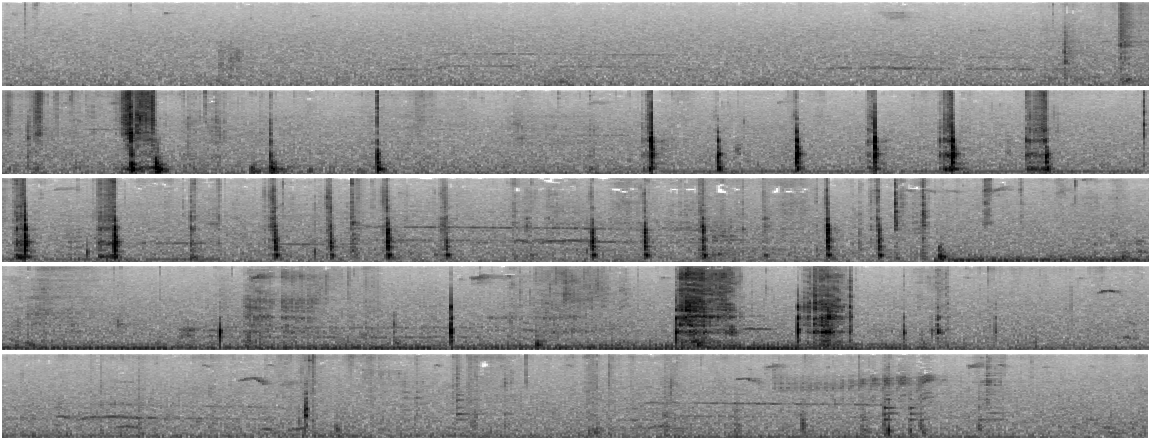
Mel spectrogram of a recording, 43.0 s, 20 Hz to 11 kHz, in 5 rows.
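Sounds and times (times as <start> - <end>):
knife chopping on wooden board: 13.4 - 16.5, 17.3 - 20.6, 21.6 - 24.0, 30.8 - 32.9.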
